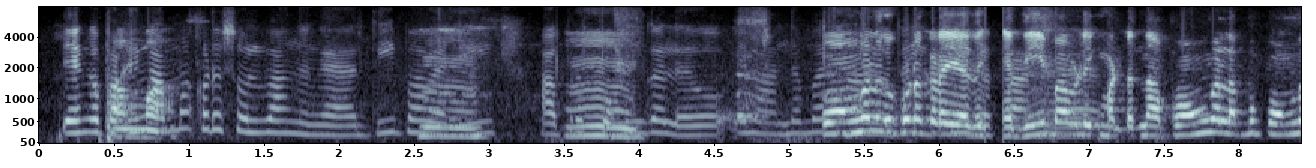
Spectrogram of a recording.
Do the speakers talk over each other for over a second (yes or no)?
yes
